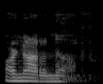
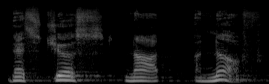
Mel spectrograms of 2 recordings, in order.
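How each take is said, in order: First: Said in the usual way. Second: "That's just not enough" drawn out slowly, weight on "just"; slow emphatic repeat. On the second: Real, not acted. Preacher pressing the point to listeners, slow stress on "just". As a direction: lean slowly into "just" and let it fall.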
